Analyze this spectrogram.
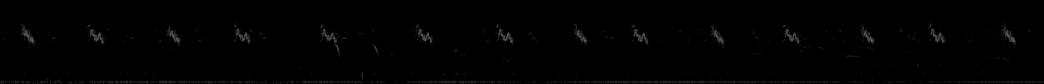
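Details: An osprey pair at their Charlo, Montana nest at dawn on 22 June 2018, nest-camera recording: a steady series of high, downslurred chirps, about fourteen in ten seconds, some paired, over a continuous low hum.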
